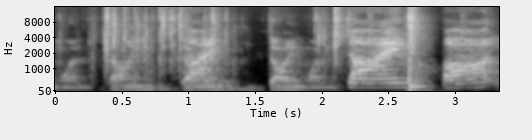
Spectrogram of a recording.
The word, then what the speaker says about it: Dime: A dame one. Dime. Dime. Dime one. Dime bar. You should know it's pronounced dime.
